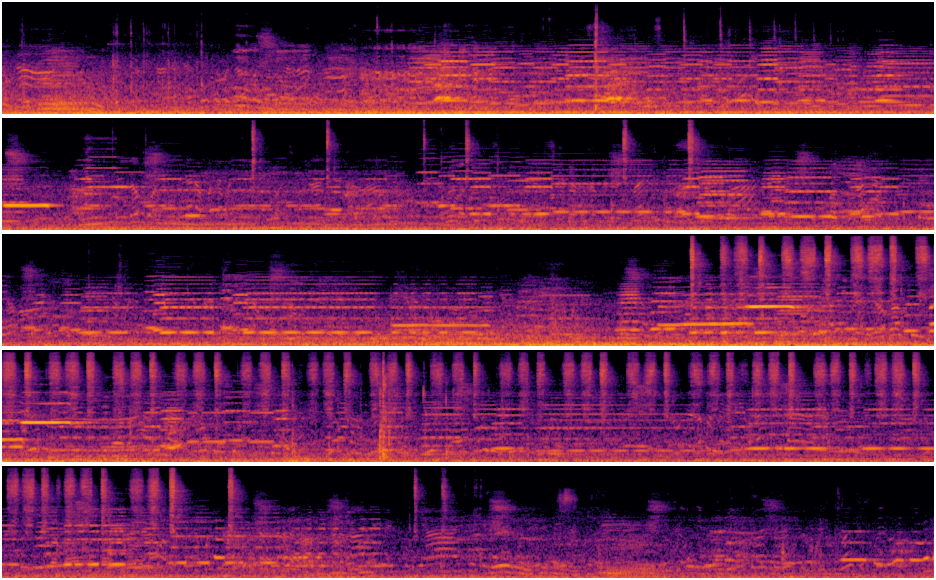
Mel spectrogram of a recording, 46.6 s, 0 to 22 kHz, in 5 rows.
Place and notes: Plaza el Descanso, Valparaíso, Chile - evening ambience
evening ambience at Plaza el Descanso, Valparaíso. At night time, tourists, locals, buskers and jugglers come here to chill and play. The place has its name (descanso means rest, break, recreation) from funeral processions, which used to stop here and have a rest on their way up to the cemetery on the hill
(SD702, DPA4060)
25 November 2015, 21:05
